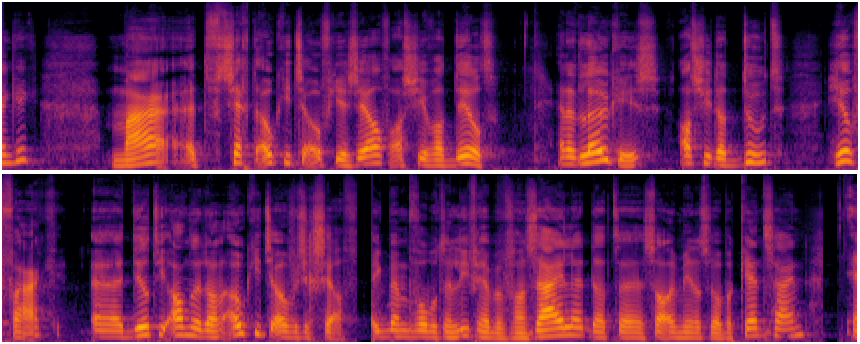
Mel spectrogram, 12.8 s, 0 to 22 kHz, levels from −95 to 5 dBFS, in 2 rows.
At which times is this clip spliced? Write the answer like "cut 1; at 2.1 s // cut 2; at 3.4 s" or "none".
none

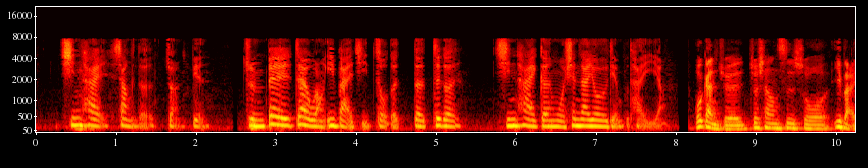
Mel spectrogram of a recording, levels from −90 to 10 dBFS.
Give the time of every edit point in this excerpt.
none

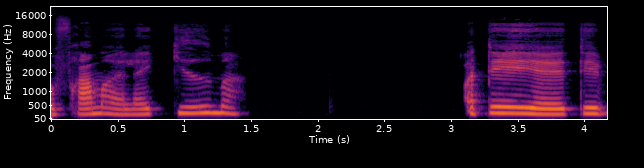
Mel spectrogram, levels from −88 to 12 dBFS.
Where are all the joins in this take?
none

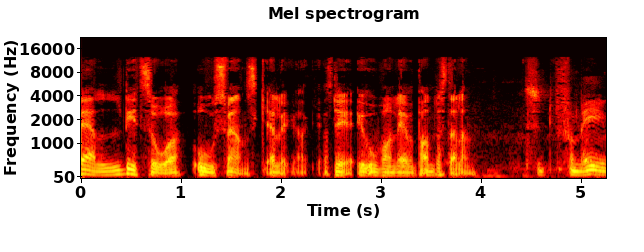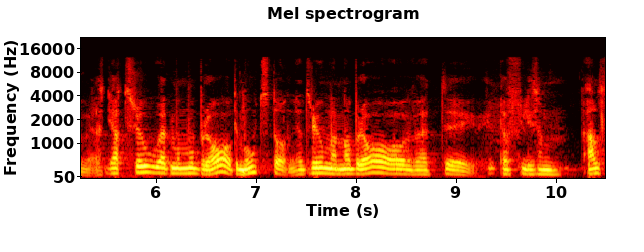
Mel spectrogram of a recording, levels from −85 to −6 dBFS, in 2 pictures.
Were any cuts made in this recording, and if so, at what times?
cut 1; at 2.5 s // cut 2; at 5.5 s // cut 3; at 6.8 s

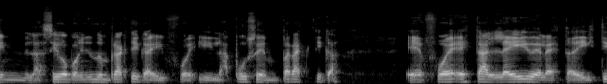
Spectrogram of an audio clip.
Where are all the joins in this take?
none

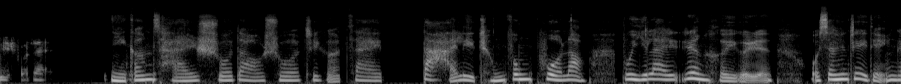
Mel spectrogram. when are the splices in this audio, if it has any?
cut 1; at 6.1 s

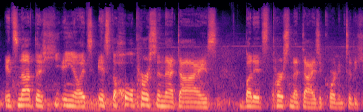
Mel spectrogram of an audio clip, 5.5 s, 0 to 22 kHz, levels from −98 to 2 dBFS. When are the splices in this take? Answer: cut 1; at 4.1 s

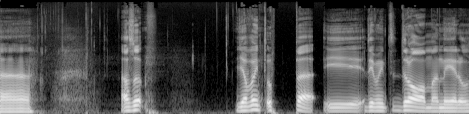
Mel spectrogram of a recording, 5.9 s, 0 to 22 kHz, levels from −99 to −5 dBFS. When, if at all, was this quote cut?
cut 1; at 3.3 s // cut 2; at 4.5 s

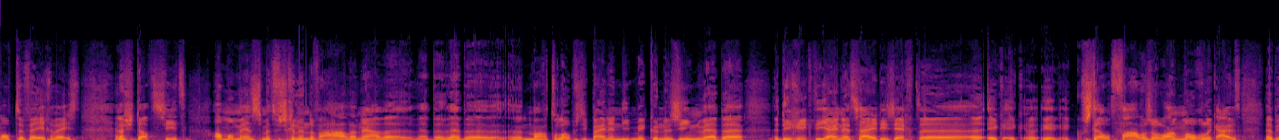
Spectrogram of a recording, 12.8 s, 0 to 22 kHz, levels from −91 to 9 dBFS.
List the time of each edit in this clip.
none

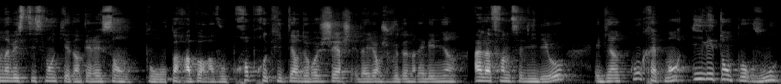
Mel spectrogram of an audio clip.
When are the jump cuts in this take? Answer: cut 1; at 1.7 s // cut 2; at 4.7 s

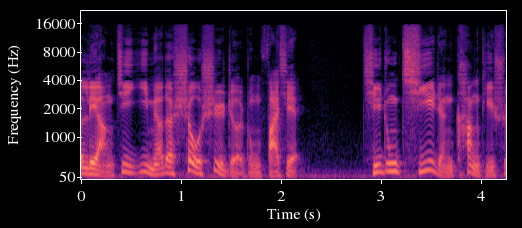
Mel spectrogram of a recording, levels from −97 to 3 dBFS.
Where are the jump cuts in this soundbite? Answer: none

